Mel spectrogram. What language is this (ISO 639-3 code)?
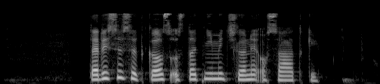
ces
